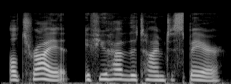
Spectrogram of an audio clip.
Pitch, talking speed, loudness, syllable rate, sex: 210 Hz, 260 wpm, -20 LUFS, 5.6 syllables/s, female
